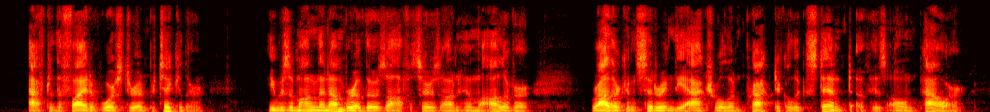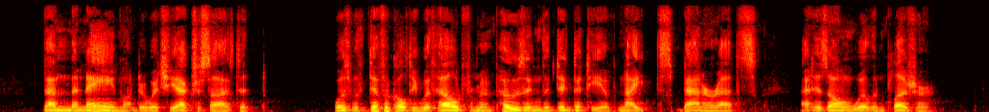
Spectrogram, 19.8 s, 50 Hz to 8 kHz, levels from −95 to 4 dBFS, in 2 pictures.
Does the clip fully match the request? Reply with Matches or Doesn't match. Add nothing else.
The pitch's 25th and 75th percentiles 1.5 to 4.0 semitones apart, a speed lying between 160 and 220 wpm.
Matches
